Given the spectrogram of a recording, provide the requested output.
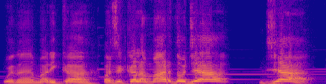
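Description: A young man with a Colombian accent, commenting on a horror game he plays, jumping at scares, swearing and hushing himself. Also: a little high, moderate pace, soft background music. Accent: Colombian Spanish. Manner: jumpy, yelps and swears at scares, hushes himself. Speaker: gaming streamer.

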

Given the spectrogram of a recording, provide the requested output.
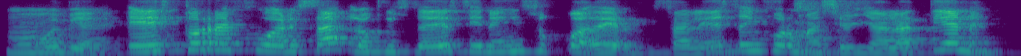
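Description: A woman's voice: high voice, normal speed, a bit bright, echoey room. A woman teacher giving an online class, affectionate, often checking in with the pupils. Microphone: video call.

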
